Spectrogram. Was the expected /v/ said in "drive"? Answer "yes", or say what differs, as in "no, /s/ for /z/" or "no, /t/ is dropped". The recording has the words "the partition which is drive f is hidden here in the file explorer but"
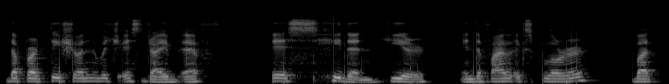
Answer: no, /b/ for /v/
